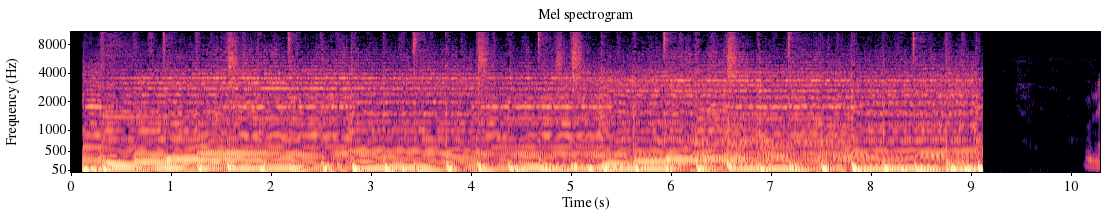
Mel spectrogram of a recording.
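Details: Steady instrumental music with a low throbbing beat plays for about nine seconds, then cuts to near silence.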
